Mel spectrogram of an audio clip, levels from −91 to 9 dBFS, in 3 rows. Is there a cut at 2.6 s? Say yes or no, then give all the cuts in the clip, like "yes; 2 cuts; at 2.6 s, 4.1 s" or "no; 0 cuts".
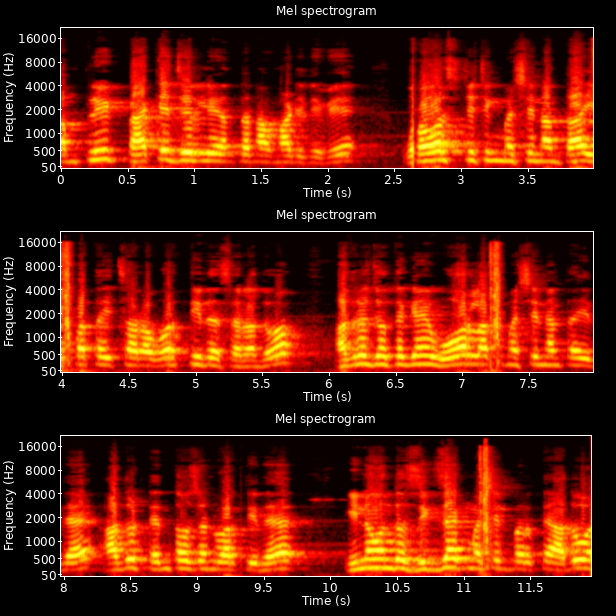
yes; 1 cut; at 2.6 s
